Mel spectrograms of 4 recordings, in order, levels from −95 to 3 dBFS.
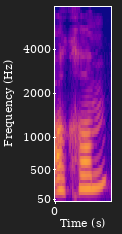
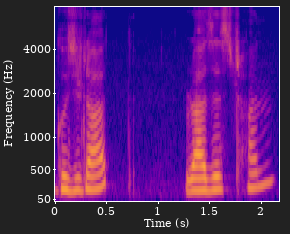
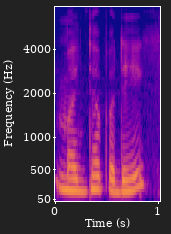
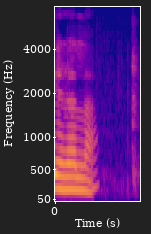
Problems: none marked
